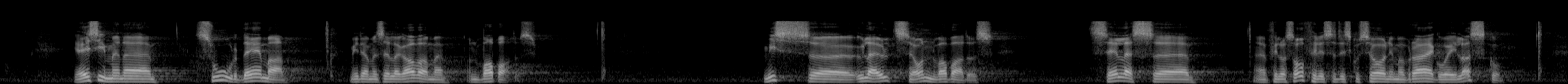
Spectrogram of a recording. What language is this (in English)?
Estonian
